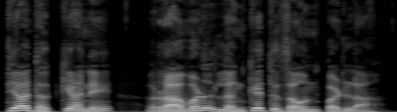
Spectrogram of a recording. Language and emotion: Marathi, neutral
